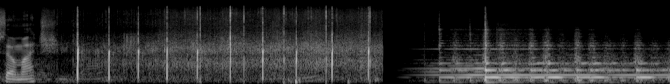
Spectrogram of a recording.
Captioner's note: applause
